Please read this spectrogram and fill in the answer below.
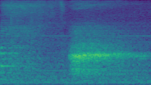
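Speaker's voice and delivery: long soft unvoiced exhale to reset; deep sigh. Shown as a demonstration. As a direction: breathe out the frustration. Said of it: "you're gonna have to go".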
